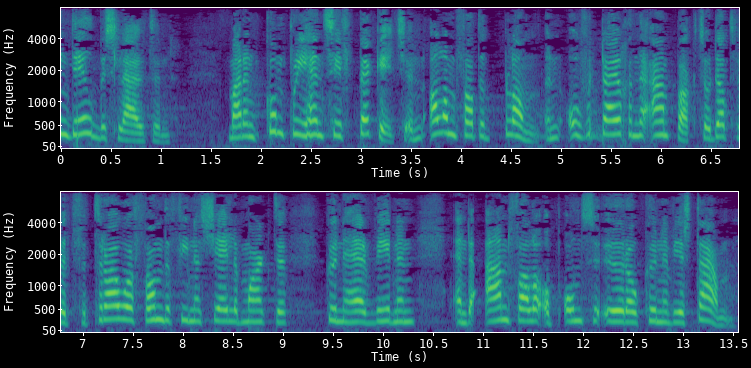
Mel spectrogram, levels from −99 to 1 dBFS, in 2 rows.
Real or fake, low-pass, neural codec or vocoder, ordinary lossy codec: real; none; none; none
